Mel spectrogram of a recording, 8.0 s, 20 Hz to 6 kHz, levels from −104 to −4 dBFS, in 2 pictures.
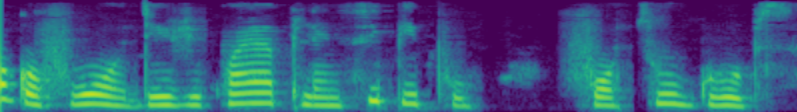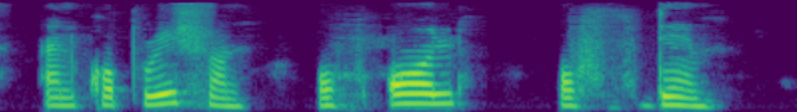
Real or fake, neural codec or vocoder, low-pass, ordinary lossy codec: real; none; 5.4 kHz; AAC, 24 kbps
